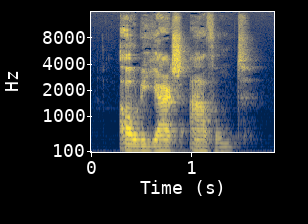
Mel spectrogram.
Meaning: New Year's Eve
- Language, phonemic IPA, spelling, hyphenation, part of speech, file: Dutch, /ˌɑudəjarsˈavɔnt/, oudejaarsavond, ou‧de‧jaars‧avond, noun, Nl-oudejaarsavond.ogg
